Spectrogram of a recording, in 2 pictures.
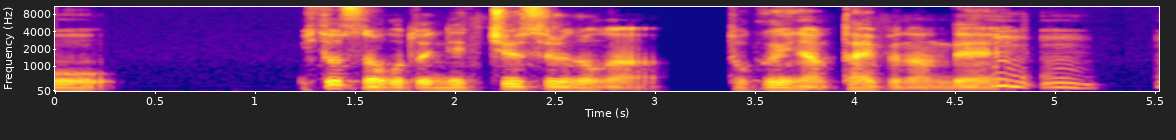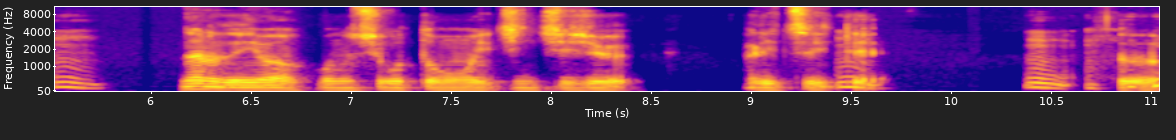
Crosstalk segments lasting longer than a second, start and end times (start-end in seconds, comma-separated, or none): none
